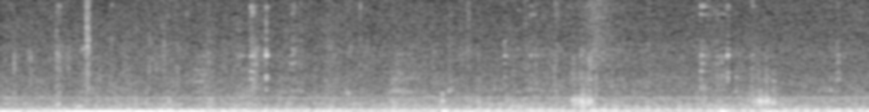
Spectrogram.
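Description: Dressage horse hooves thud softly on arena footing during schooling work, a few muffled, fairly distant beats under a steady background hum.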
